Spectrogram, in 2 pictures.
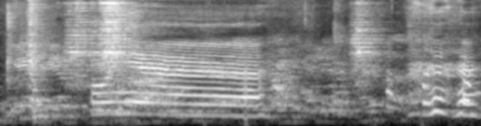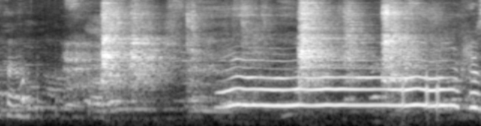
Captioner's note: laughs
